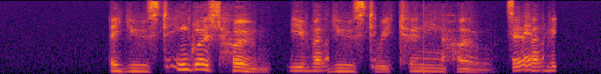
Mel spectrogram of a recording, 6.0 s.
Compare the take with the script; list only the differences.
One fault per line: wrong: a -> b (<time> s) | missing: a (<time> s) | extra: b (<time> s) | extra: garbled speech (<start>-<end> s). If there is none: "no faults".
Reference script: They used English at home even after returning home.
missing: at (2.2 s)
wrong: after -> used (3.3 s)
extra: garbled speech (5.1-5.6 s)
